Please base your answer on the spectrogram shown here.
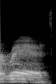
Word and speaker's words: read: verbo read, leer, bien, es read, se escribe read, así tal cual, pero se lo pronuncia red, como si se tratara del color rojo, en segunda columna, bien.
